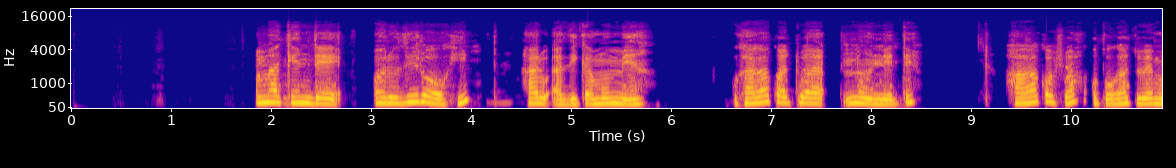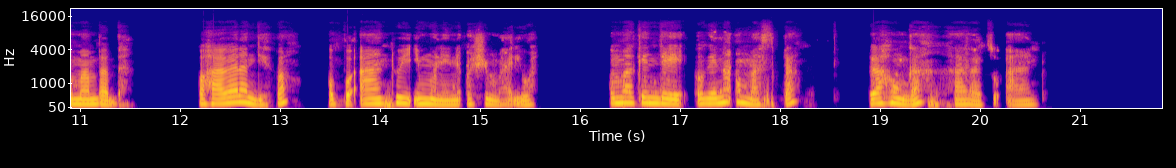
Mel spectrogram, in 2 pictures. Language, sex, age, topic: Oshiwambo, female, 25-35, agriculture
